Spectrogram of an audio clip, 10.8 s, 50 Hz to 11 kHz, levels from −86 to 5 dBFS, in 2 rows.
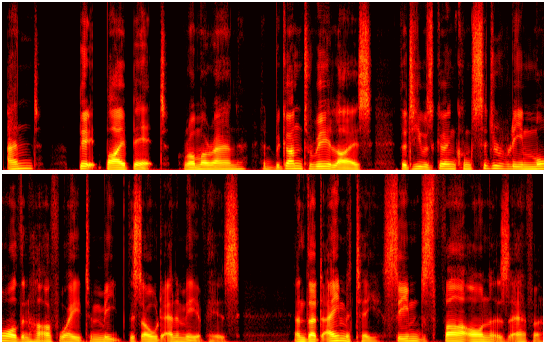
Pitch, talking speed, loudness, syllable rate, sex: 120 Hz, 185 wpm, -21 LUFS, 5.3 syllables/s, male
